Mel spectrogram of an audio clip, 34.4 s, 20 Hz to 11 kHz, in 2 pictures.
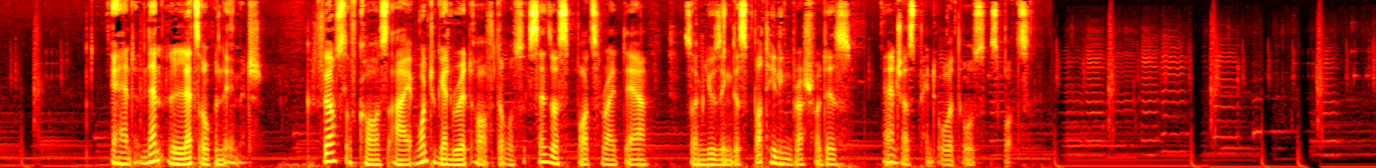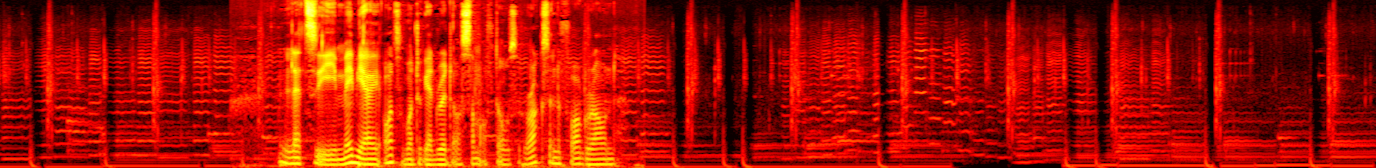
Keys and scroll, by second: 10.5 \.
